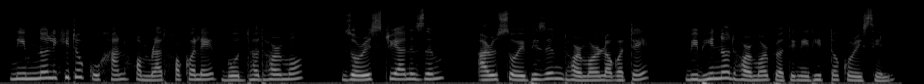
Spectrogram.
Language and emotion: Assamese, neutral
